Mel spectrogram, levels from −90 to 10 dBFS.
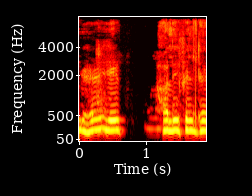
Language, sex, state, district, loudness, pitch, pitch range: Hindi, male, Uttar Pradesh, Muzaffarnagar, -14 LUFS, 200 Hz, 195-205 Hz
